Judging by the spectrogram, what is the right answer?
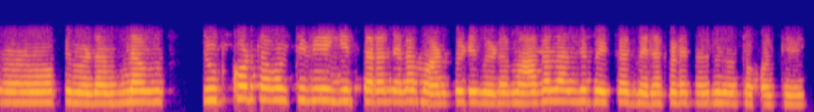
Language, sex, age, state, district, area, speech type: Kannada, female, 18-30, Karnataka, Hassan, rural, conversation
